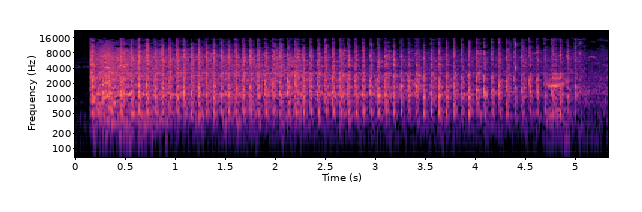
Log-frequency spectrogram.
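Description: A Nissan engine fitted with a new distributor and coil starts up abruptly and settles into a loud, close, rapid rhythmic idle with a clattery, tapping pulse that continues steadily to the end.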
